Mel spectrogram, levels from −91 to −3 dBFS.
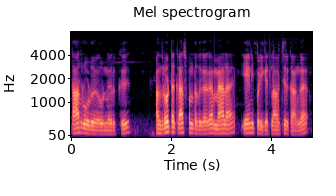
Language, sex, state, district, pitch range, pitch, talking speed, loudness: Tamil, male, Tamil Nadu, Namakkal, 105-130 Hz, 115 Hz, 135 wpm, -21 LUFS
